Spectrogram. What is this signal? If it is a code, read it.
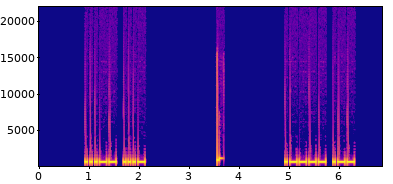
Morse code, heard as a keyed tone, about 25 wpm, 700 Hz. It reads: 3V 1W
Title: Single-Letter Single-Number 25wpm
